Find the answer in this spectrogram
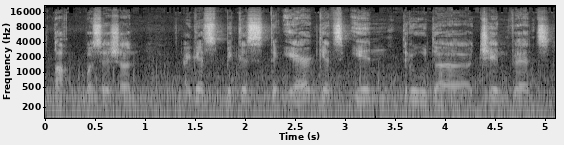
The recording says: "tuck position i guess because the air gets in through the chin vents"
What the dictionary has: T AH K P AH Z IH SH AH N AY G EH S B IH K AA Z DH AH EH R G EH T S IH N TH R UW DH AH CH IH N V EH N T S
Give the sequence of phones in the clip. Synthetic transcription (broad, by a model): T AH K P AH S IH SH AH N AY G EH S B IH K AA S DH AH EH R G EH T S IH N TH R UW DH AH CH IH N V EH N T S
